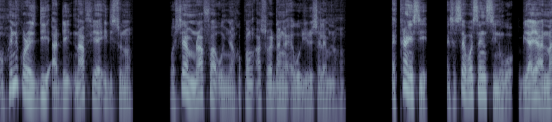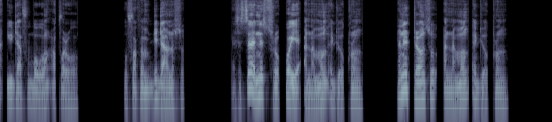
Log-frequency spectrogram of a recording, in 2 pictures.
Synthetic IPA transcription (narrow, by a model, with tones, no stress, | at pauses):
ɔ˨hɪ̃˦nɪ̃˦kʰɔ˨˦ɾɛ˨s̬di˦˨ʔa˨dɪ˦nã˨˦fɪ˨a˨i˦di˨sʊ˦nʊ̃˦ | wɔ˨ɕɛ˦m̩˨m̩˨ɾa˦fa˦˨ʔɔ˨ɲã˨ŋkʰo˦pʰɔ̃˦nʔa̰˦sɔ˨ɾɪ˦dã˦nã˨ʔɛ˨wɔ˦je˨ɾu˦sa˨lɛ̃˨mnʊ̃˦ɦʊ̃˦ | ɛ˨kʰã˦n˦si˨ɛ˨ | ɛ˨sɛ˨sɛ˦wɔ˦sɛ̃˦n̩˦sĩ˨ñ˨wɔ˨bɪ˨a˦jnã˦ju˦da˨fʊ˦bɔ˨wɔ̃˦nʔa̰˦fɔ˨ɾɪ˦hɔ˦ | wɔ˨fu˨a˨pʰɛ̃˨mdɪ˦dã˦nʊ̃˦sʊ̰˨ | ɛ̰˨sɛ˨sɛ˦nɪ̃˦sʊ˨ɾʊ˨kʰɔ˦jɛ˨ʔa˨nã˨mɔ̃˦næ˦di˨ɔ̰˨kʰɾʊ̃˦n | nã˨nɪ̃˦tʰɾɛ˦n̩˦sʊ˦a˨nã˨mɔ̃˦næ˦di˨ɔ̰˨kʰɾʊ̃˦n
